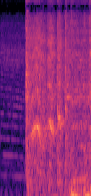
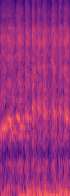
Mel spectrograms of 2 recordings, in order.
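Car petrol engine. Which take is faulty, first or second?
second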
